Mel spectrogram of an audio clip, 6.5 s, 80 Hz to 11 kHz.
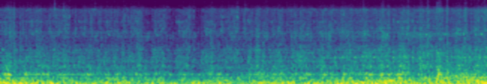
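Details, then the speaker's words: John Deere 8820 combine diesel after exhaust manifold gaskets replaced and aftercooler and coolant manifold refitted: deep, steady idle, no ticking or puffing at the manifold; sounds much better, left to warm up. "fix sounds a lot better that's a big win that is a big win I'll let it run for a a little bit let it warm up some"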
